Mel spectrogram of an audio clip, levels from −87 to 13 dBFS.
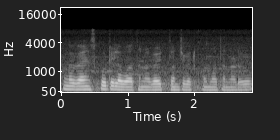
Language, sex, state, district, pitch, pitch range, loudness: Telugu, male, Andhra Pradesh, Chittoor, 135 Hz, 130-145 Hz, -16 LUFS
